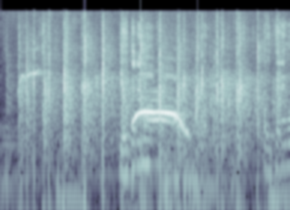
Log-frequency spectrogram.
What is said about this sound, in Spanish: No vale, esto merece un aplauso. Claro que sí.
